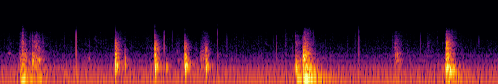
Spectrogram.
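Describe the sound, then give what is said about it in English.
A door being locked: a series of sharp clicks and knocking thuds from the handle and bolt, spaced irregularly over a few seconds, with no talking. “Locking the door, kid? What you locking the door for?”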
